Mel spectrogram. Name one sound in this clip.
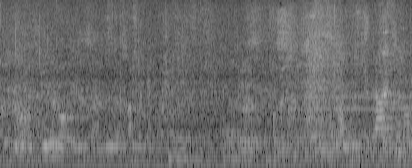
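A middle-aged woman speaks into a microphone in a large echoing hall.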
